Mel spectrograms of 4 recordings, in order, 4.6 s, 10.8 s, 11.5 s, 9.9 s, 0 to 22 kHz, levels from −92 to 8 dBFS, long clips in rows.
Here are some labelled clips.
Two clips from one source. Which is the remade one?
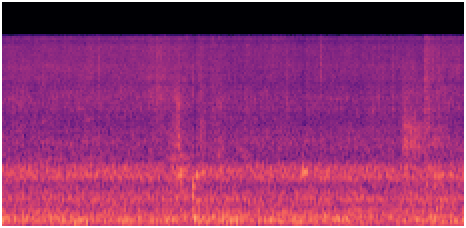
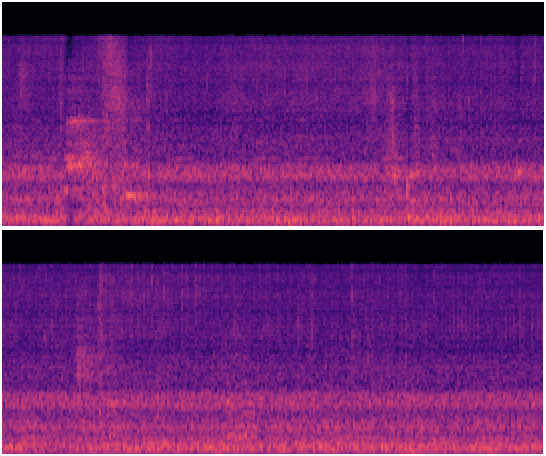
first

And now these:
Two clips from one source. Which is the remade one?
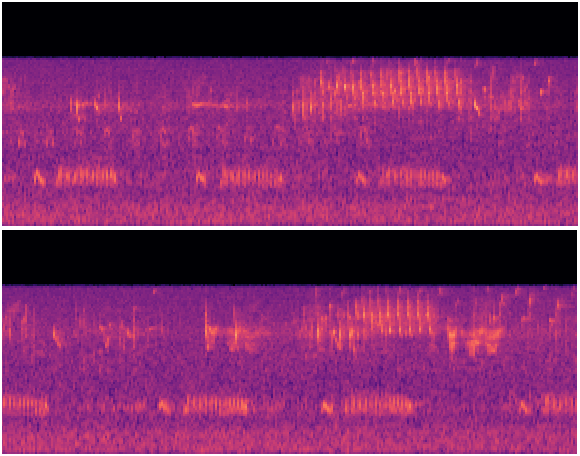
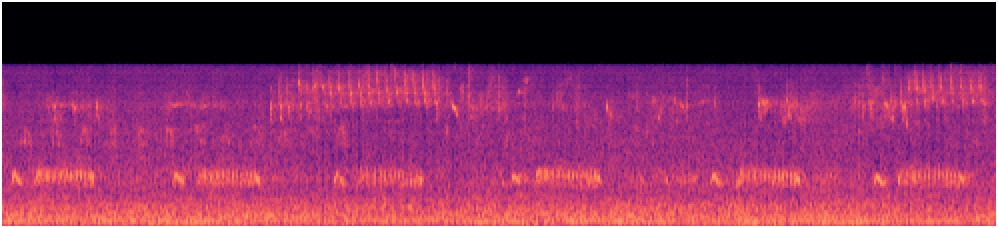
second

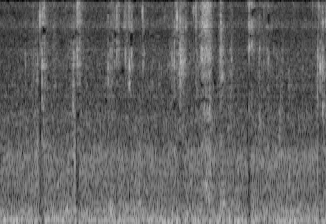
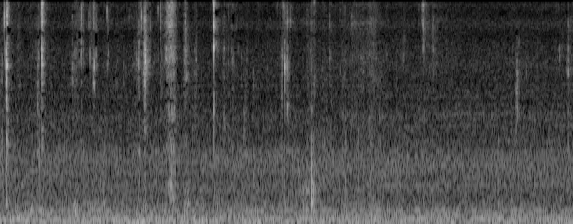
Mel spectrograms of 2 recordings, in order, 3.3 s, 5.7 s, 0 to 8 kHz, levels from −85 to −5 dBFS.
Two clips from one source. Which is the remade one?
first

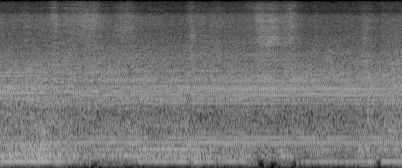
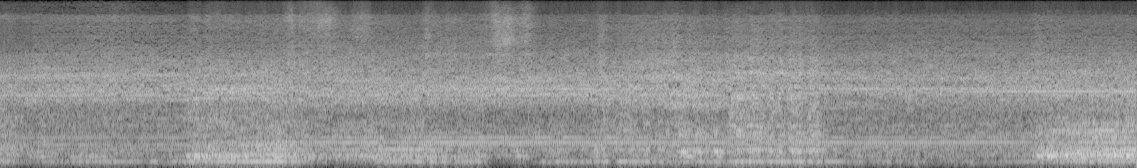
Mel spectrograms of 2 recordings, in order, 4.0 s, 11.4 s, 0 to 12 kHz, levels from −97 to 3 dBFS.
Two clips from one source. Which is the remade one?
second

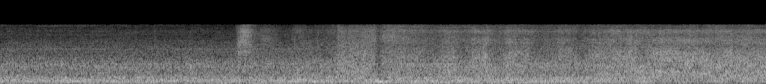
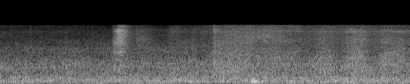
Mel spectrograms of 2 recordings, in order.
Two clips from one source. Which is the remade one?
second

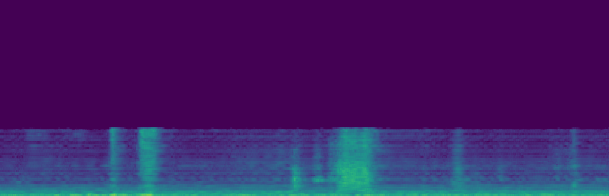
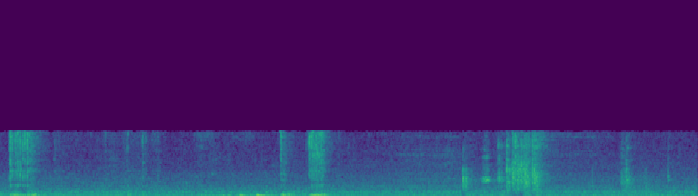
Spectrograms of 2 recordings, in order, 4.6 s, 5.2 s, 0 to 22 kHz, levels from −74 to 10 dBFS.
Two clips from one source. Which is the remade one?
first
